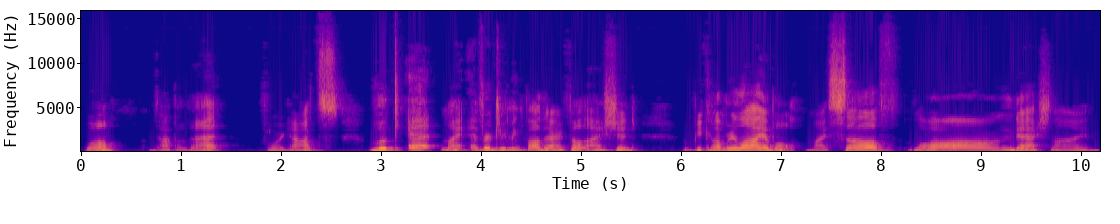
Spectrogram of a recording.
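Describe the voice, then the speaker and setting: A man with a stuffy nose reading visual novel narration aloud as a let's play narrator, adding casual commentary. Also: medium pitch. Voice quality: stuffy-nosed. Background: game music.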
